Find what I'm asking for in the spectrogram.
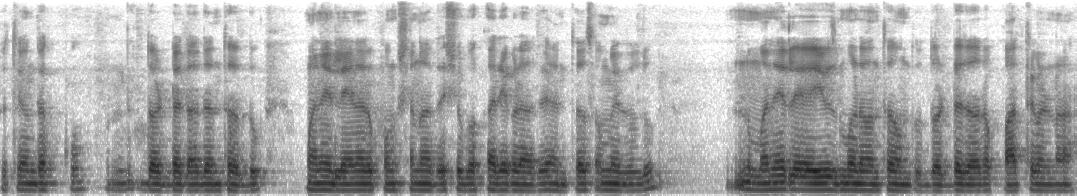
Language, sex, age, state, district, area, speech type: Kannada, male, 45-60, Karnataka, Bangalore Rural, urban, spontaneous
